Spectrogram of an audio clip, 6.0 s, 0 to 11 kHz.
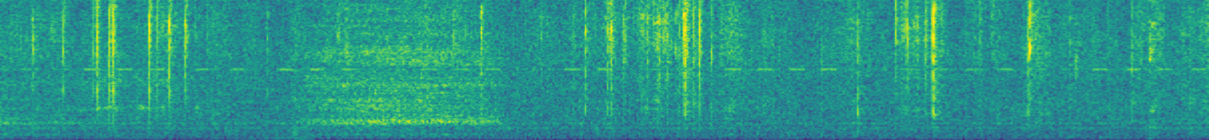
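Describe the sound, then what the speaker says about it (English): Scissors cut through a sponge filter pad for a Marina i110 aquarium filter, giving faint, close snipping and crunching with soft squishy rustles, quiet and intermittent. "And this sponge is easier to cut through."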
